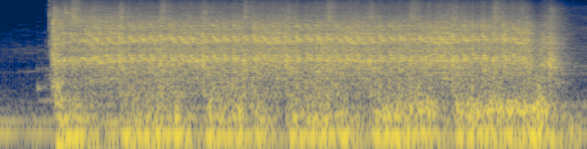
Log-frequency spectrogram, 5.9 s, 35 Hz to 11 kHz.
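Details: 1969 Dodge Charger under restoration, first crank test with battery fitted: strong, even starter cranking about 160 pulses a minute for five seconds, never firing, before fuel is poured into the carburettor and the coil hot-wired. Normal cranking, no start.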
